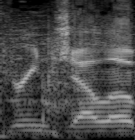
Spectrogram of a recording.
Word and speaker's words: Green Jelly: I think it's actually pronounced Green Jello, but they spell it Green Jelly.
